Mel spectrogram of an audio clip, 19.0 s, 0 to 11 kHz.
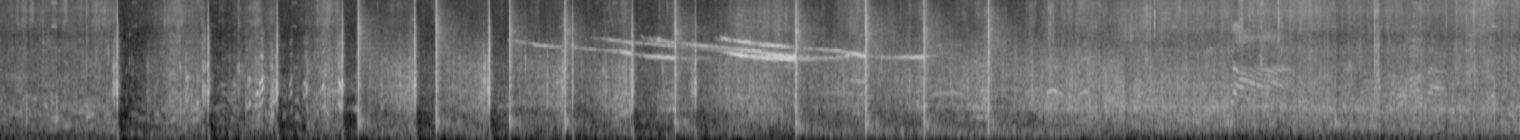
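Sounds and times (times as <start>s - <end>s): fireworks shells bursting: 1.4s - 14.8s
high whistling fireworks tones: 3.3s - 17.1s.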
